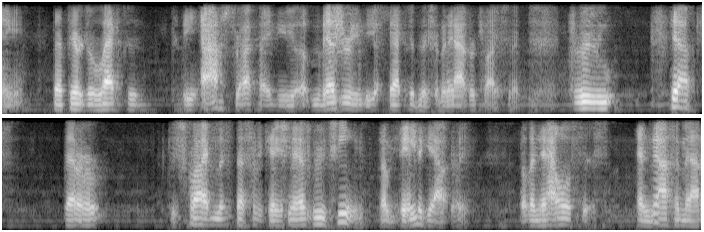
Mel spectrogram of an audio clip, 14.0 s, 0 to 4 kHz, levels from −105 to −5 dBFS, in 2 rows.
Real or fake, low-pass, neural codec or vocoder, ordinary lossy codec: fake; 3.6 kHz; codec, 16 kHz in and 24 kHz out, 0.6 kbps, FireRedTTS-2 codec; AAC, 32 kbps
